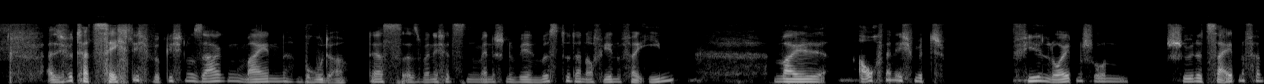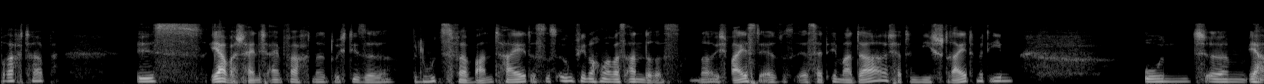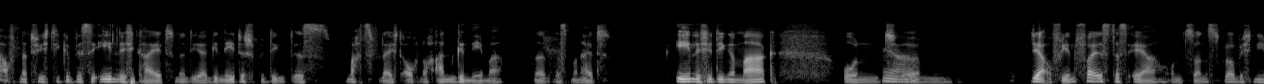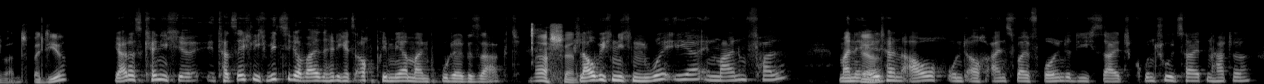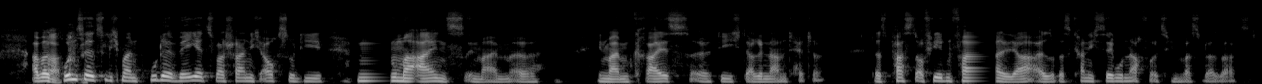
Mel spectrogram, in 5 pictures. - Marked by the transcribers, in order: static; other background noise; distorted speech
- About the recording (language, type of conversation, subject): German, unstructured, Was bedeutet Glück im Alltag für dich?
